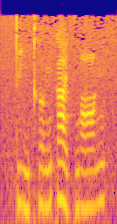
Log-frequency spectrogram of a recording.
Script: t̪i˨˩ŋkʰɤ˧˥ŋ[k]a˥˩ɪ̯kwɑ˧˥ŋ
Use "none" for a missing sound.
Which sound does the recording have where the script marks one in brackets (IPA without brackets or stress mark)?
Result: k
